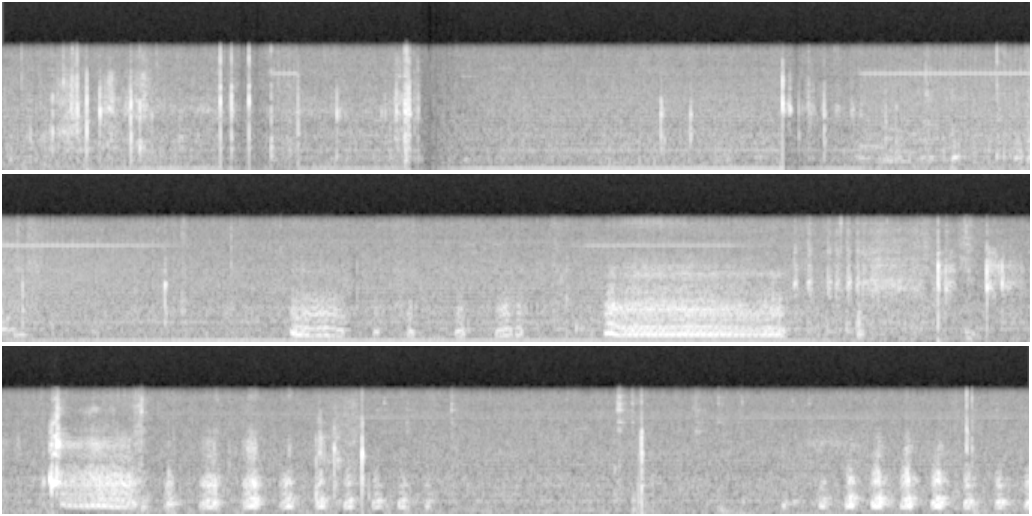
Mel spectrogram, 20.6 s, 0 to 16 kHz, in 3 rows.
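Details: Four-week-old puppies from a 2009 litter tussling together in play: rough, low growling bursts, then short pulsed yips in quick runs toward the end, with scuffling patter of paws between them.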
